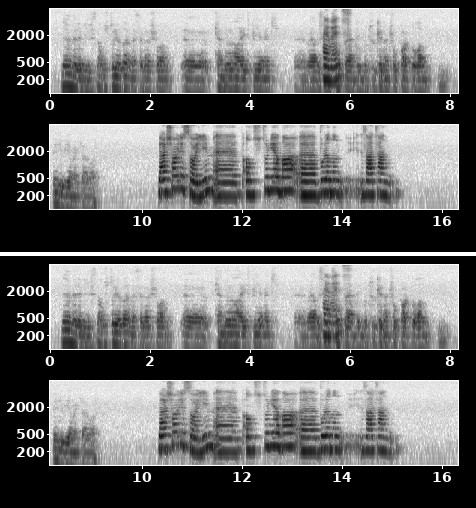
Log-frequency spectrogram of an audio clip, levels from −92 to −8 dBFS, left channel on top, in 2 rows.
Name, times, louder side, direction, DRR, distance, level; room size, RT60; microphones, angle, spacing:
voice 1, 0.2-2.3 2.6-4.5 4.9-7.9 8.2-9.1, right 1 dB, 20° left, 1.3 m, -30 dB
voice 2, 5.4-5.8 10.3-15.1, left 3 dB, 60° left, 0.4 m, -21 dB
2.5 x 2.1 x 2.7 m
head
